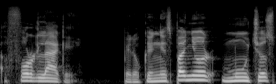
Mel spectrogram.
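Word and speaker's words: Vorlage: denominado de esta forma que es una palabra alemana que se pronuncia Ford lage pero que en español muchos pronuncian por lash o burlaje esta palabra significa prototipo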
